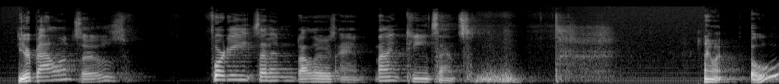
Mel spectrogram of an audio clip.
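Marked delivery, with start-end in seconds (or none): 0.2-5.2 put-on automated, recorded phone machine voice. Retelling calling to check a balance, in the automated phone voice. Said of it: "the little automated voice of doom said".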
